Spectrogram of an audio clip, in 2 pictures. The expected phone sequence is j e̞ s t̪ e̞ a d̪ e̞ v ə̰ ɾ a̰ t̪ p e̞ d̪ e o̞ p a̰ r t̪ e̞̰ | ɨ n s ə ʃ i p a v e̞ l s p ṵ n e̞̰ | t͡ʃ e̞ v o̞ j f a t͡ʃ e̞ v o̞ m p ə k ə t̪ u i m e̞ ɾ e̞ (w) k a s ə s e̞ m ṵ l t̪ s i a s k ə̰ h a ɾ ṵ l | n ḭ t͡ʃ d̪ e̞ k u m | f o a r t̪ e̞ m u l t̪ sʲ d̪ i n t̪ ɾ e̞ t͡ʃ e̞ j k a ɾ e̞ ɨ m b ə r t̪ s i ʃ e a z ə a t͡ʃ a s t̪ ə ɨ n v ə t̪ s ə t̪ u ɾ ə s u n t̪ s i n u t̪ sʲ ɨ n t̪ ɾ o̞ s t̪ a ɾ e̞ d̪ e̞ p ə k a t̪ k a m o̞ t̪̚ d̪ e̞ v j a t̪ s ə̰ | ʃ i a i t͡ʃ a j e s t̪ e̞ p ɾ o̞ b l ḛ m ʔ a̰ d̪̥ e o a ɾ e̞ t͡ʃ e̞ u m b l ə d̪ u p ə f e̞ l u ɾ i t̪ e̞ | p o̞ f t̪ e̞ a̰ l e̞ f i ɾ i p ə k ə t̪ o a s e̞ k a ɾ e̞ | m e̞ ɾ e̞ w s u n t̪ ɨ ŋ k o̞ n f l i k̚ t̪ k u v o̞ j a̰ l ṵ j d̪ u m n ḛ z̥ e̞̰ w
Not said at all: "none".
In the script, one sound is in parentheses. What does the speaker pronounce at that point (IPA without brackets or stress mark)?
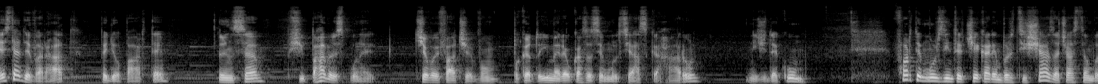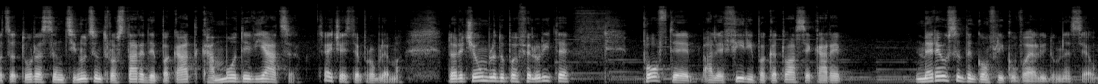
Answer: w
